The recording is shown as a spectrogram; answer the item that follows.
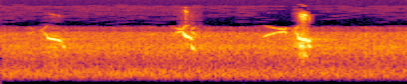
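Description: A lesser spotted eagle chick calling three times, short high calls about half a second apart, each dropping in pitch, over a steady hiss.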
